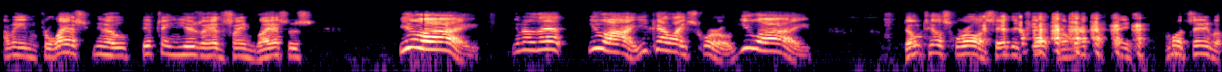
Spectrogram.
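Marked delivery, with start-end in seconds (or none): 4.0-8.1 high, loud playful accusation; teasing you lie. Real, not acted. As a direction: call him out with a grin.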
